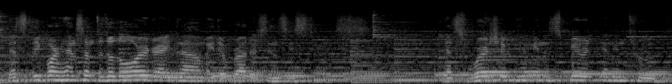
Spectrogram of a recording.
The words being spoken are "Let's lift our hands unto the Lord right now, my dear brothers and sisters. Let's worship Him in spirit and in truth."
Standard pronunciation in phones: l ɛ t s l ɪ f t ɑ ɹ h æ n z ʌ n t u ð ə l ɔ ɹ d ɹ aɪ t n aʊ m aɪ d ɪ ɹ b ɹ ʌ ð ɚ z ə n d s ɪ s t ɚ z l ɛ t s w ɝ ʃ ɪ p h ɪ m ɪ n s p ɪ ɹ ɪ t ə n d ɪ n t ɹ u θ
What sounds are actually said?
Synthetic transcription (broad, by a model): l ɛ t s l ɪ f ɑ ɹ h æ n s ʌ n t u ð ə l ɔ ɹ d ɹ aɪ t n aʊ m aɪ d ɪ ɹ b ɹ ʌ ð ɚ s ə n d s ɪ s t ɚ s l ɛ t s w ɝ ʃ ɪ p h ɪ m ɪ n s p ɪ ɹ ɪ t ə n d ɪ n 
